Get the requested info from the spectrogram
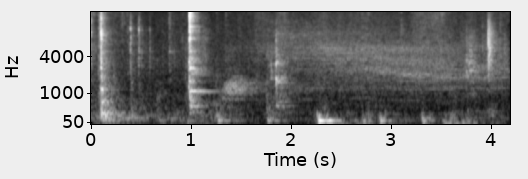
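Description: A few sharp clicks and knocks, then a low thump a little over two seconds in, with a brief faint tone about a second in.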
